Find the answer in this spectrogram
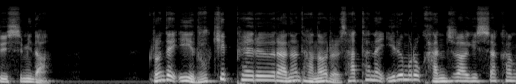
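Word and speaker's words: Lucifer: 이렇게 루시퍼가 사탄의 이름이라는 관념은이 구절의 헬레 라틴어 성경에서는 루키페르 혹은 루치페르로 번역된 데에서 비롯된 건데요. 루시퍼는이 루키페르의 영어식 발음입니다.이 단어가 원래 라틴어에서 가졌던 사전적 의미 역시 새벽의 금성입니다.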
